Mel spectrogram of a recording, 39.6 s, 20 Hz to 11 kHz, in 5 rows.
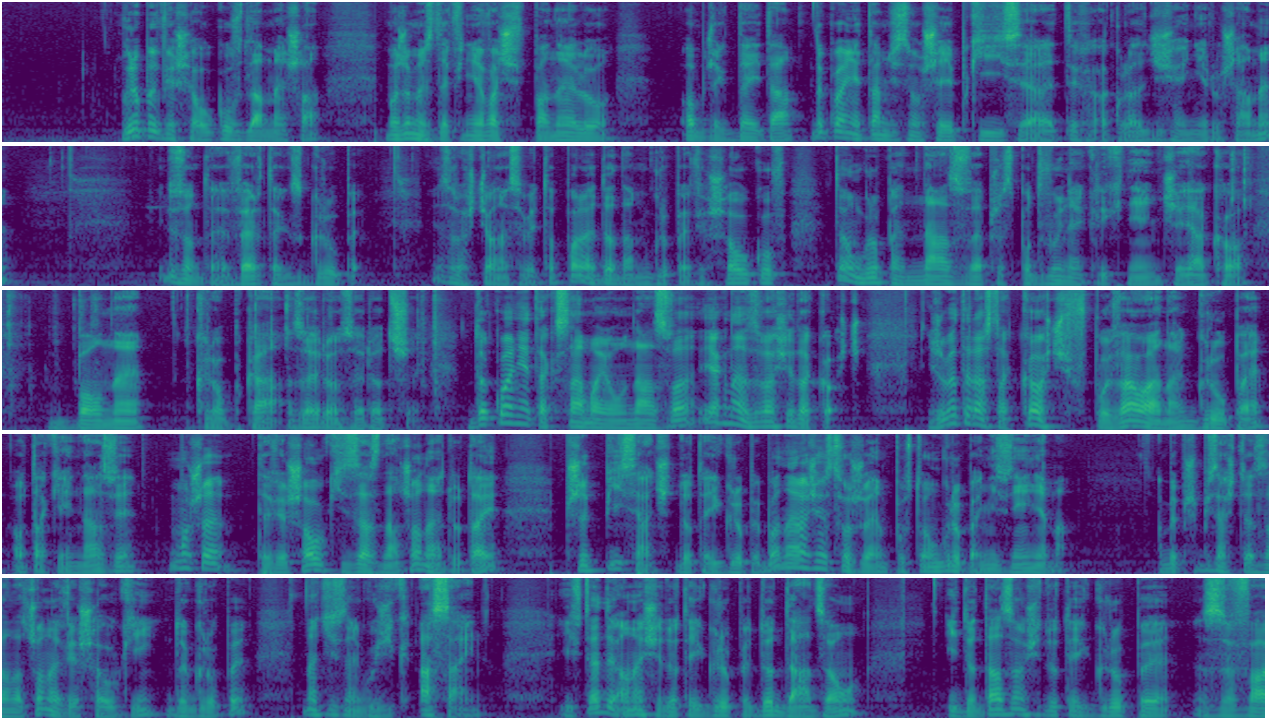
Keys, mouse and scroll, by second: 4.2 click, 6.9 click, 7.4 click, 8.2 click, 10.4 click, 11.9 click, 13.6 click, 15.6-17.7 typing, 18.4 Return, 31.4-33.6 middle drag, 35.8 click.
